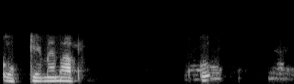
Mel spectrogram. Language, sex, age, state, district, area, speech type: Hindi, male, 18-30, Uttar Pradesh, Ghazipur, rural, conversation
